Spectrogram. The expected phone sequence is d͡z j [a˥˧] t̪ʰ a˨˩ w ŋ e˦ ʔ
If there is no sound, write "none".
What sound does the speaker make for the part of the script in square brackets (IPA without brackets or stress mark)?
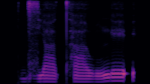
a˨˩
